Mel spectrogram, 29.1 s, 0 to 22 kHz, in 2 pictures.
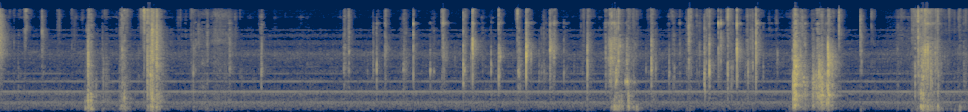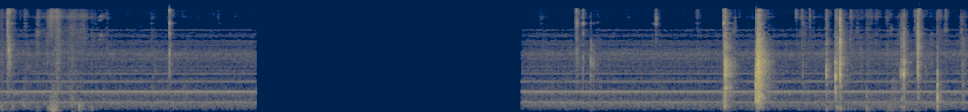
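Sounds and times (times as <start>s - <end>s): steady electrical hum: 0.0s - 18.4s.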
